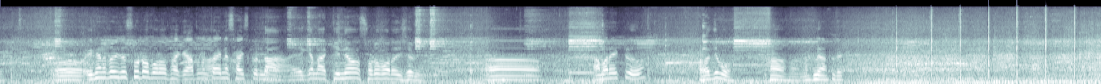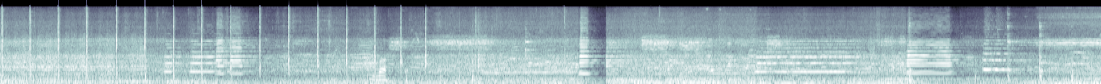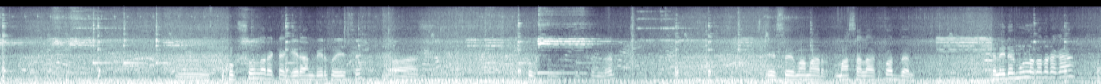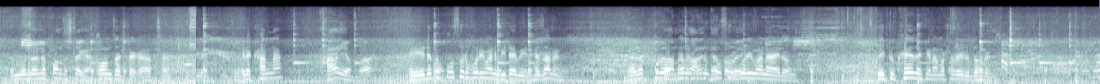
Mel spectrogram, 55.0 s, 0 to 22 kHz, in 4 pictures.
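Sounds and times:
street traffic rumble: 0:00.0 - 0:55.0
vehicle horn blasts: 0:15.8 - 0:17.0, 0:23.2 - 0:28.9, 0:33.4 - 0:35.2, 0:39.2 - 0:40.2.

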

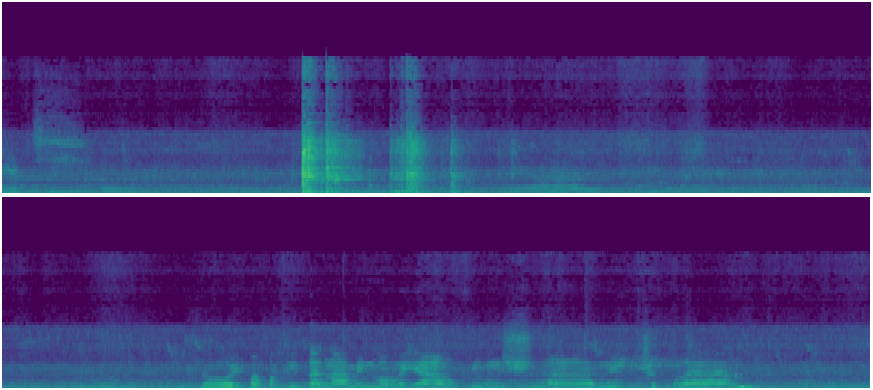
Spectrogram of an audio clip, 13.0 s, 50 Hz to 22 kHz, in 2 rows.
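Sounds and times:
metal lid clanking: 0:02.2 - 0:03.6.

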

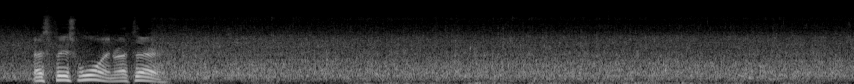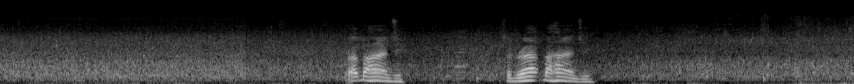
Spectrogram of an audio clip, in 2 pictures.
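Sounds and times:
creek water rushing over rocks: 0:00.0 - 0:17.0.

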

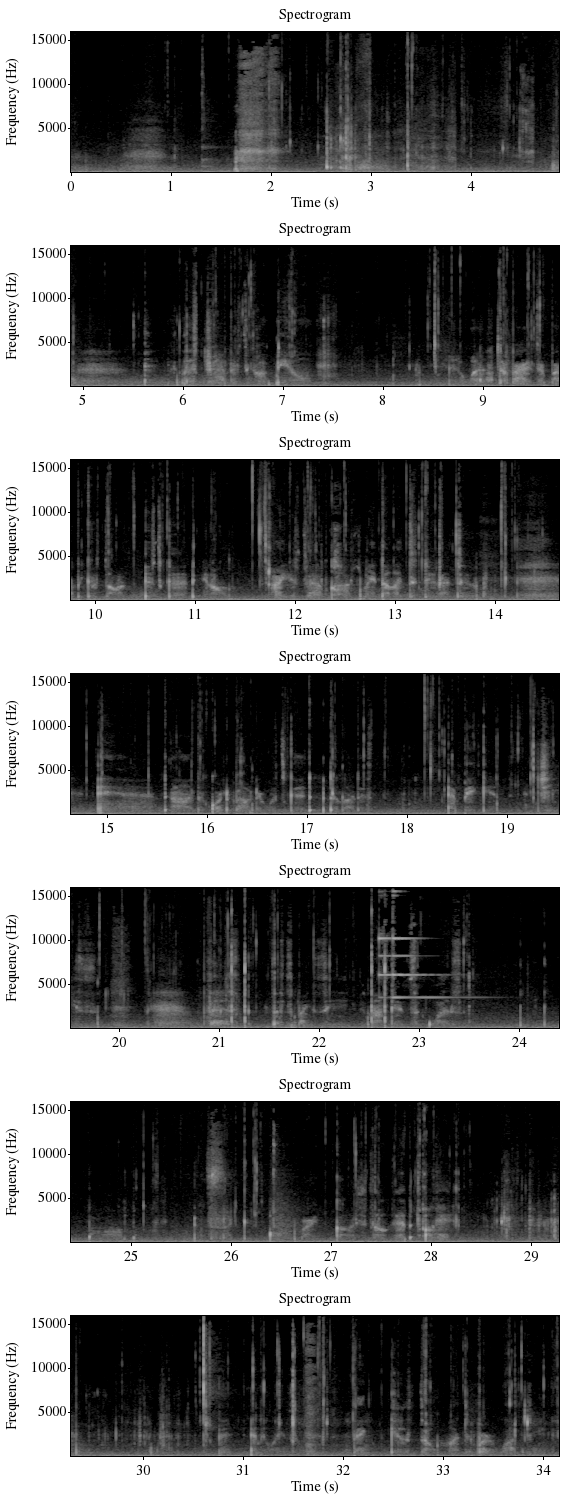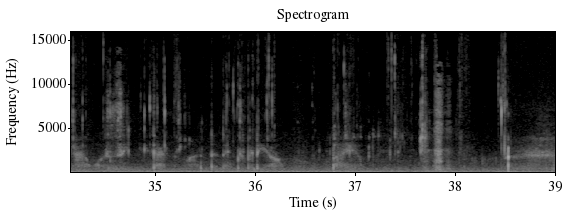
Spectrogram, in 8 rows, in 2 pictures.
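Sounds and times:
person chewing: 0:28.2 - 0:32.1.

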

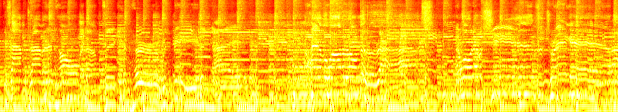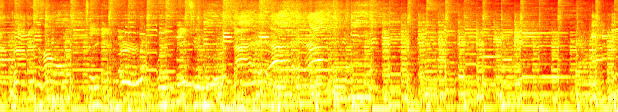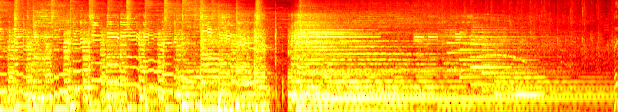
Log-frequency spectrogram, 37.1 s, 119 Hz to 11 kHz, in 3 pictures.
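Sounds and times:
country band playing live: 0:00.0 - 0:37.0.

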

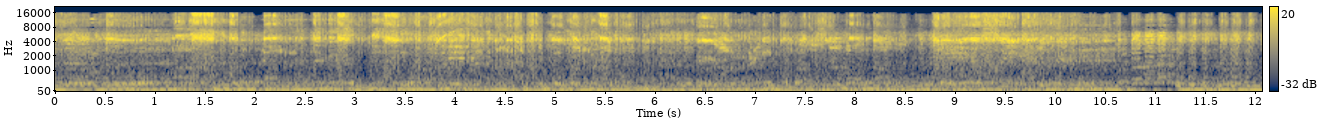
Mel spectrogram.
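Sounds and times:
loud latin music with heavy bass: 0:00.0 - 0:12.0.

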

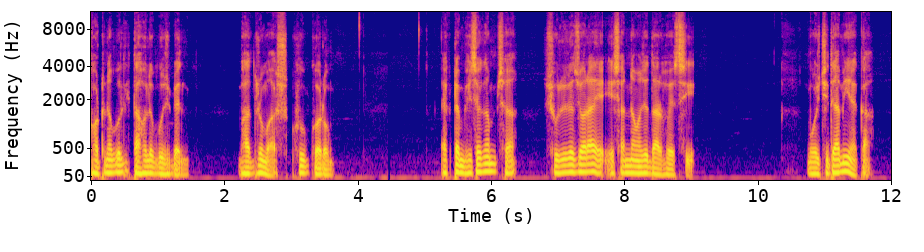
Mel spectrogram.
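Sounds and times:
narrator reading: 0:00.0 - 0:04.2, 0:04.9 - 0:09.4, 0:10.2 - 0:12.0
faint clicks: 0:04.0 - 0:04.2, 0:04.8 - 0:05.2, 0:10.2 - 0:10.7.

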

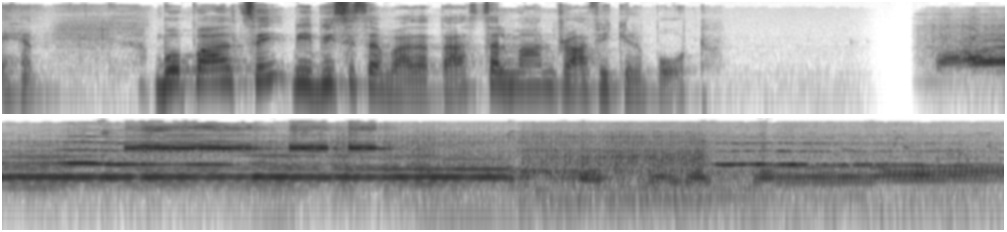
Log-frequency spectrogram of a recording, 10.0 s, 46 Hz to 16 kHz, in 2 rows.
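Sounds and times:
man chanting call to prayer: 0:04.6 - 0:10.0.

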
